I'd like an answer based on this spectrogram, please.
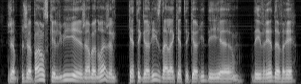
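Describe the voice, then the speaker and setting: A man's medium-pitched voice at a fairly slow pace, very even in loudness, with ordinary pitch variation. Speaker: podcast co-host. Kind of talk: casual chat.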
